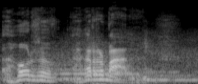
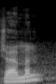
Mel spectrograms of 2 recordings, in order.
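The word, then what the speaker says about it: Germán: lap time, Joseph German, or Joseph Herman, because he is Mexican. So it's not pronounced German.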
